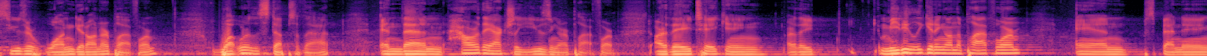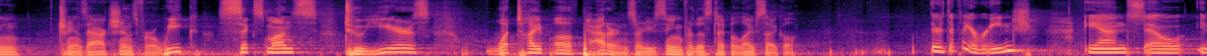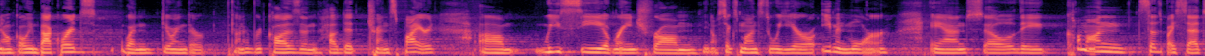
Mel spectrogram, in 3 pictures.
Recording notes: This recording is from Fintech Nexus USA held at the Javits Center in New York City. From the Fraud Fight Club Track, sponsored by Mastercard.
